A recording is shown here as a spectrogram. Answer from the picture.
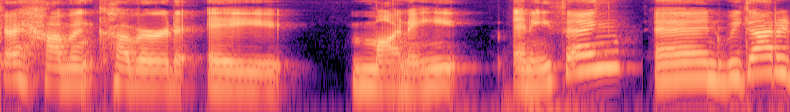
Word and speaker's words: Monat: Monat, which stands for modern nature, Monat.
